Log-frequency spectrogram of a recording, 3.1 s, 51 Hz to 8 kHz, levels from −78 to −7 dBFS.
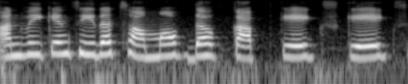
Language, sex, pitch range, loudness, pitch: English, female, 255-310 Hz, -17 LUFS, 275 Hz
